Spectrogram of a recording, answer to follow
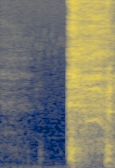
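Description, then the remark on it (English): A single harsh, loud cough from a person with COVID bursts out after a moment of near silence, with a brief rasping tail. “As I sit here and cough my guts up, because this week I got COVID.”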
